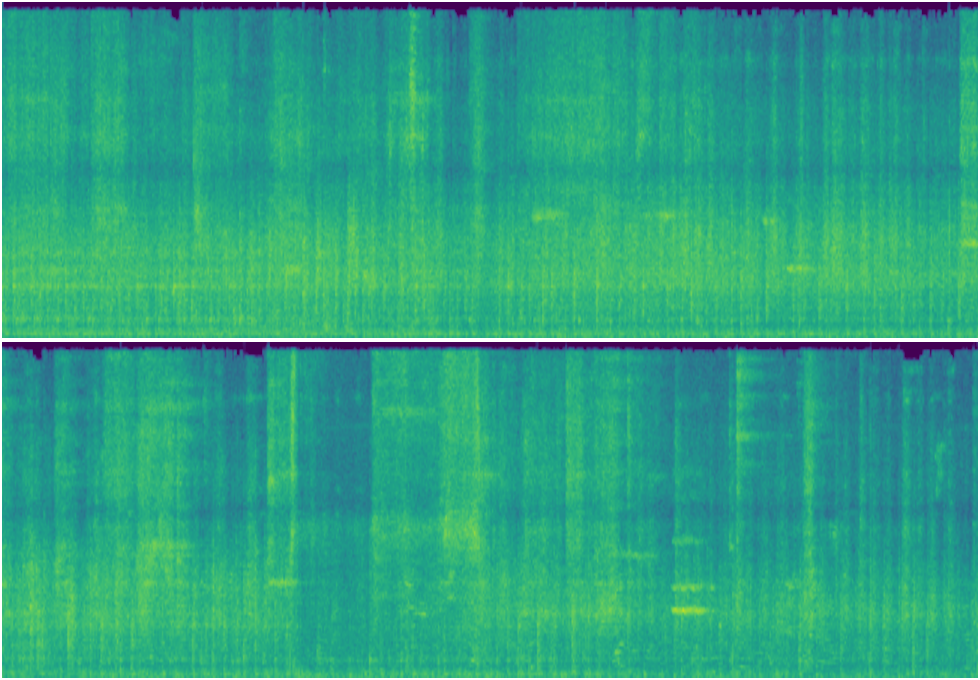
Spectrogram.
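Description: DEMU diesel-electric multiple unit train running at speed, heard loud and close from an open window: steady wheel-on-rail and rushing noise. A steady low hum runs under it and fades out about three-quarters of the way through.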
